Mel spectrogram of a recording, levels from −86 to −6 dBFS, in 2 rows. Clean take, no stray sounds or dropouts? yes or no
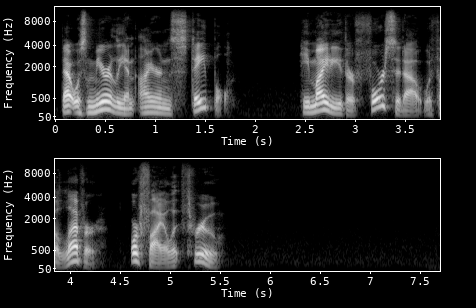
yes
